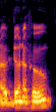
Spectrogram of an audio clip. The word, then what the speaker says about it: O'Donoghue: You know, my dear friend, John O'Donoghue in America, we call him. Good pronunciation, man.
